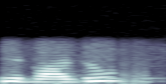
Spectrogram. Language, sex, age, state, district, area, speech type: Maithili, female, 18-30, Bihar, Muzaffarpur, rural, conversation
